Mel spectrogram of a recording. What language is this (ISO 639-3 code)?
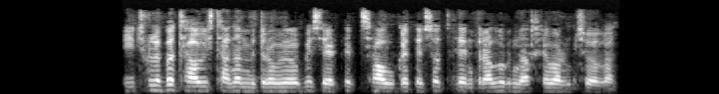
kat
